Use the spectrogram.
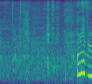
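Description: A dog pants softly in the woods, quick faint breaths under a quiet outdoor background, followed by a short louder whine-like vocal sound near the end.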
